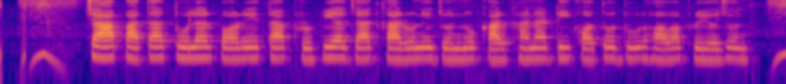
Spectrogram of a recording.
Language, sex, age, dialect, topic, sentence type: Bengali, female, 31-35, Standard Colloquial, agriculture, question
